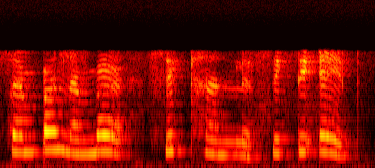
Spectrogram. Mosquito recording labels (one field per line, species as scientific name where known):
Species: no mosquito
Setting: cup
